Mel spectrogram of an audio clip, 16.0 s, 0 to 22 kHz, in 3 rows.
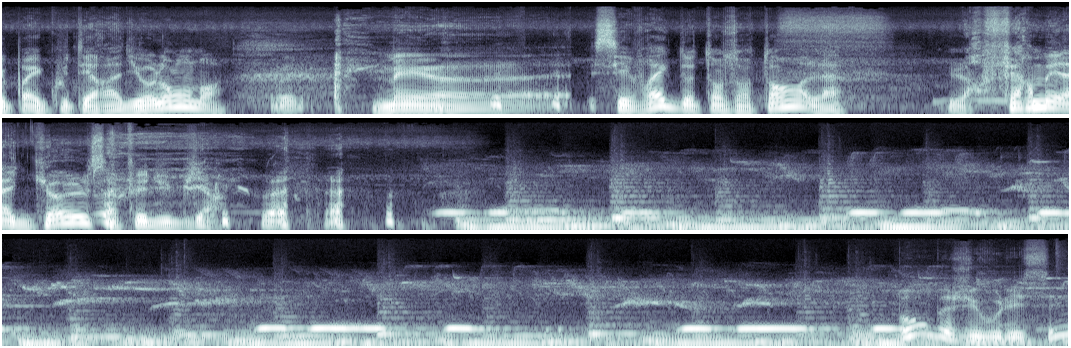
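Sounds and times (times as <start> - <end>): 
speech: 0.0 - 8.9, 15.2 - 15.9
other birds chirping and twittering: 0.0 - 15.9
laughter: 1.3 - 2.9, 5.6 - 7.5
Eurasian collared dove cooing: 7.4 - 8.7, 9.6 - 11.1, 11.8 - 13.3, 13.9 - 15.4.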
